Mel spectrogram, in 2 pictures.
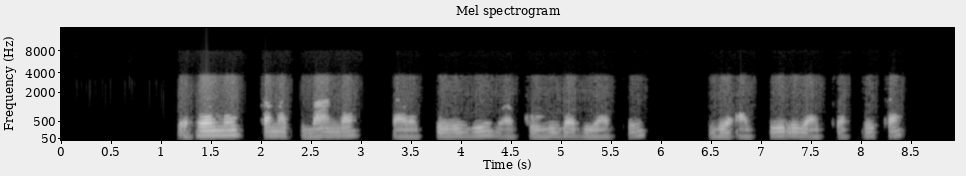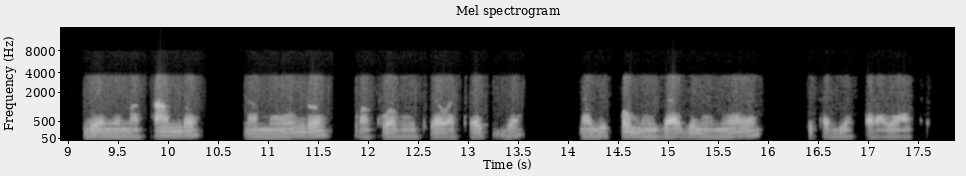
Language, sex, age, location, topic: Swahili, male, 18-24, Kisii, finance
